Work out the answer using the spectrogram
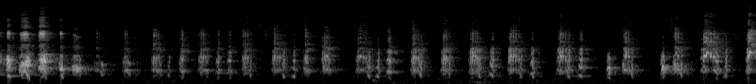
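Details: Chukar partridge giving loud, harsh clucking notes in an uneven series of about three per second, each note broad and rasping, with several calls overlapping at the start.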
